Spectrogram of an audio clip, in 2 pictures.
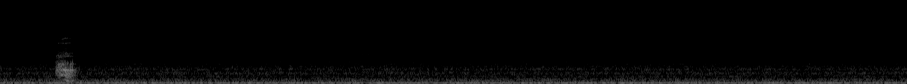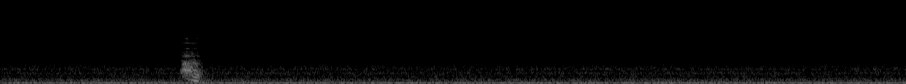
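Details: Two brief, abrupt hiccups about ten seconds apart over a steady low hum, in a rare 14-minute hiccup attack after waking from sleep with a CPAP mask.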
